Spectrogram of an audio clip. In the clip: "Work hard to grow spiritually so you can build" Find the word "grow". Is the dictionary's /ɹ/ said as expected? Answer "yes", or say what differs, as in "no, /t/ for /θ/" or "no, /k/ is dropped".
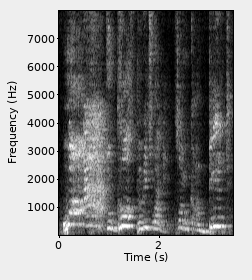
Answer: no, /ɹ/ is dropped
